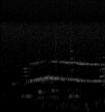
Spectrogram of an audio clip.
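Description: Near silence: room tone, with a faint, high, slightly arching held tone from about half a second in.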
